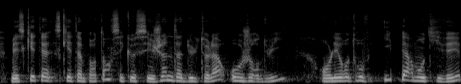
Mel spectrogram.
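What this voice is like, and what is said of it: Slight regional French accent. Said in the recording (French): “À Périgueux, avec le petit accent que vous avez d'ailleurs”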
